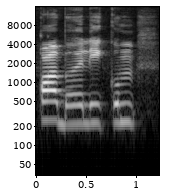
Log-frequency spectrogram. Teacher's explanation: பா சுக்குூன் வந்து கல்கலாவுடைய எழுத்து அப்ப அந்த பா சுக்குன நம்ம அசைச்சு ஓதணும்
